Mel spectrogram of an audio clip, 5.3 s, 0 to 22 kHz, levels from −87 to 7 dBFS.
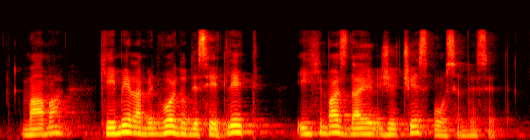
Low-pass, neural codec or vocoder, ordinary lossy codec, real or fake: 9.9 kHz; codec, 44.1 kHz, 7.8 kbps, DAC; none; fake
